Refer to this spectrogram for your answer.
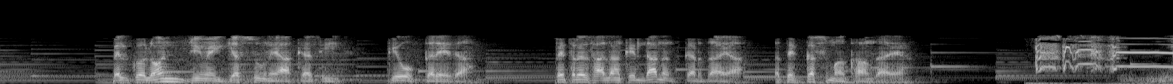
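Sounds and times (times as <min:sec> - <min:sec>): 
speech: 0:01.1 - 0:04.8, 0:05.6 - 0:09.2
rooster crowing: 0:10.3 - 0:11.7.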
